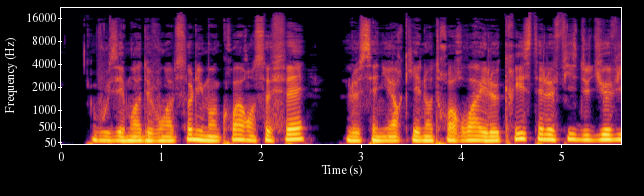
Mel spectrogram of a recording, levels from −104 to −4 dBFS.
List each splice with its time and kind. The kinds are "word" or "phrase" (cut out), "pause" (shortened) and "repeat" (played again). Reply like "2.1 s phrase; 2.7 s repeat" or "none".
2.7 s pause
